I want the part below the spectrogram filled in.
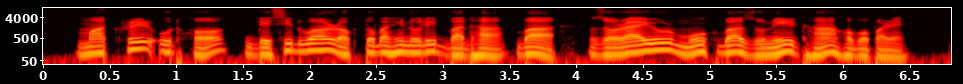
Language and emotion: Assamese, neutral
